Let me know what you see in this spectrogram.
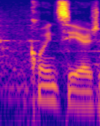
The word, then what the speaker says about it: Coincierge: Coincierge, not concierge.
